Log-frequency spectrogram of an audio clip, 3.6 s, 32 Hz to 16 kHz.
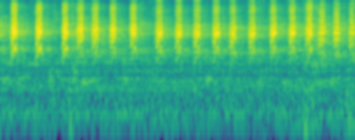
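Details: [7, 'Spaced, piercing high chip notes of a little spiderhunter, about four per second, from a harsh full song used to lure other spiderhunters into singing.']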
